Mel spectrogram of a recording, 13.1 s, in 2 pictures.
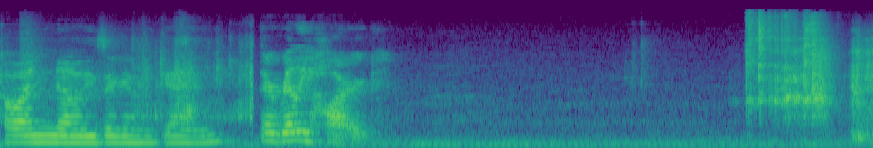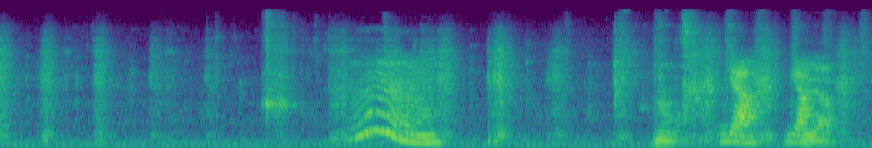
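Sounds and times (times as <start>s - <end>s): crunching snacks: 5.6s - 9.2s
person humming mmm: 9.2s - 9.8s.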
